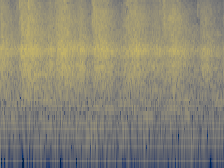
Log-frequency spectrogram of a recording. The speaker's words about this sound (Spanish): Oye, y el público, aplaudiendo en medio de una cupletina.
